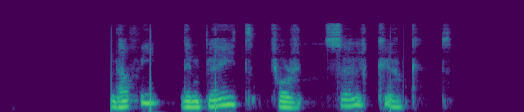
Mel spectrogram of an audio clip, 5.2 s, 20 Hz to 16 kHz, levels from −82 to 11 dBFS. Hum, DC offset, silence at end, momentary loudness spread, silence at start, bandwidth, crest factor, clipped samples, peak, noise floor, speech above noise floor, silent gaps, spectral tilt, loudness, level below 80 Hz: none; under 0.1%; 0.75 s; 12 LU; 1.1 s; 8.2 kHz; 18 dB; under 0.1%; -4 dBFS; -50 dBFS; 31 dB; none; -7 dB/octave; -21 LUFS; -52 dBFS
